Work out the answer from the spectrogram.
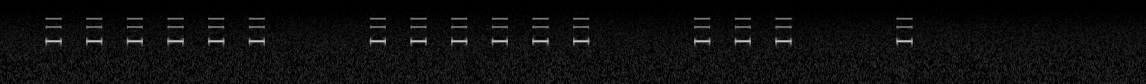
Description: Beep code, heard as a piezo beeper, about 2900 Hz. 6-6-3-1.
